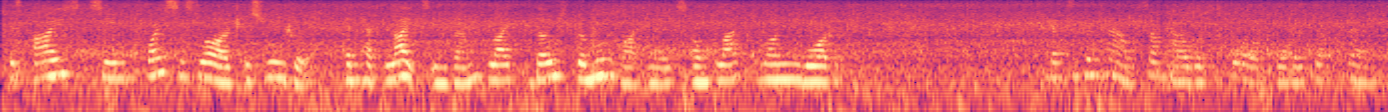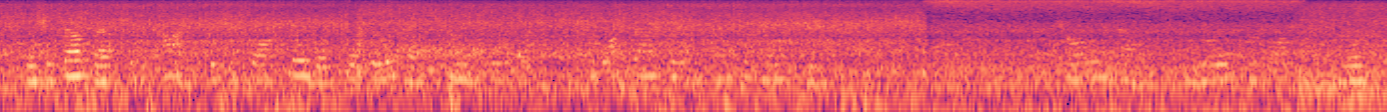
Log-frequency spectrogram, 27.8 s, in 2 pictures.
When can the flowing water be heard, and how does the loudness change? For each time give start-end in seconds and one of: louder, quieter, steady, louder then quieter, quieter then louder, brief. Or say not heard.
0.0-27.7 steady.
